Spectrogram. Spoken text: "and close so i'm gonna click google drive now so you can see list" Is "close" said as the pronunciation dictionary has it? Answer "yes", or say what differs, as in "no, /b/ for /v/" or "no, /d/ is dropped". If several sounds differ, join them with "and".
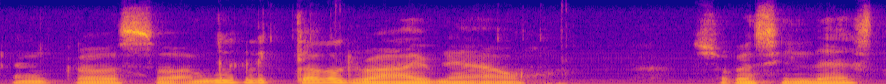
no, /l/ is dropped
